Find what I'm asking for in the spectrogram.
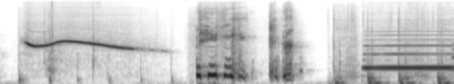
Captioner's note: whistling and giggling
